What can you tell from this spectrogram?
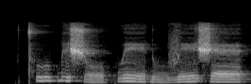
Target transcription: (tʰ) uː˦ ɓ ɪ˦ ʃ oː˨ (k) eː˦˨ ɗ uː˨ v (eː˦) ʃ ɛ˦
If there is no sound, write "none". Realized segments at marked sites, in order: tʰ, kʷ, eː˦

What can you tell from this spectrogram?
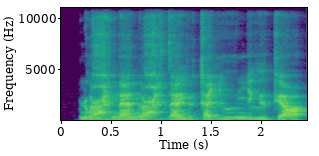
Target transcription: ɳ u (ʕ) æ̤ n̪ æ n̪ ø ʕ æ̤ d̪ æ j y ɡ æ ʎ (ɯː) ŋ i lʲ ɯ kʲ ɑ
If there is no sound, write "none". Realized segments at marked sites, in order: ʕ, ɯː

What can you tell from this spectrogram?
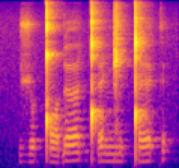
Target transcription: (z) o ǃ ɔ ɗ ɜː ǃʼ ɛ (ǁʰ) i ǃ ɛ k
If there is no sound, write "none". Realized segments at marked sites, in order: ʒ, ŋ͡ǁ

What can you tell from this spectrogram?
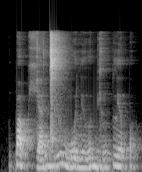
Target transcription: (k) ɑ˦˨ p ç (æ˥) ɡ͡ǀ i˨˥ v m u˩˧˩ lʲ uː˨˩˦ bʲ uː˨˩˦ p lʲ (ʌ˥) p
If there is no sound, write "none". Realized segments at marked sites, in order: p, æ˨˩˦, ʌ˦˨

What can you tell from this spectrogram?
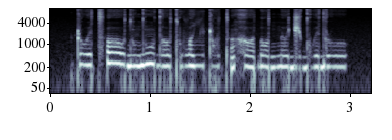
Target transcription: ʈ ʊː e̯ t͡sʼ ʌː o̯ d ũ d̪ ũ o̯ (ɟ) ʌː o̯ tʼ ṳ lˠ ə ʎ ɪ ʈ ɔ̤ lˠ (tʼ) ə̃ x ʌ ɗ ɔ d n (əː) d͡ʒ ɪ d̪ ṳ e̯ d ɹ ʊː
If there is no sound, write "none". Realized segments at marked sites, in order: d̪, tʼ, əː

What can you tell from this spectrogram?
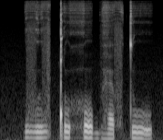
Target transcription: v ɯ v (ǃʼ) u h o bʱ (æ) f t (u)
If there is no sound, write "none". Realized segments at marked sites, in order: ǃ, æ, u

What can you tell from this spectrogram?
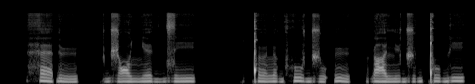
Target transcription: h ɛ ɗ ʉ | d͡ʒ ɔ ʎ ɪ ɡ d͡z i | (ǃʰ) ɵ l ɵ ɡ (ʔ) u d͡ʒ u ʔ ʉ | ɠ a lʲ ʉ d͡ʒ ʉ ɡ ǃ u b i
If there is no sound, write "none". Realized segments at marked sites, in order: ǃ, h

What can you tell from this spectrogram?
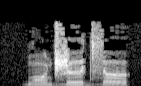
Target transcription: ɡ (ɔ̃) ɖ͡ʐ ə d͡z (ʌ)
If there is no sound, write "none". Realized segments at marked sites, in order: ɔ̃, ʌ

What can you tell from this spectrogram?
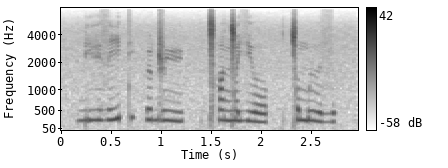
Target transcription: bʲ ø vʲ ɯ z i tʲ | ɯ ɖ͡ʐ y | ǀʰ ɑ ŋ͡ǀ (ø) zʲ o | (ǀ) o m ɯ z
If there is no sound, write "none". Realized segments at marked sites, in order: ø, ǀ

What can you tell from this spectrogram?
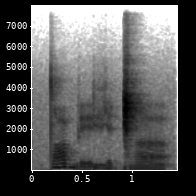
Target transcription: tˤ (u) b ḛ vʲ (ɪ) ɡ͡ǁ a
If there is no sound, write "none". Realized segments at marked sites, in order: ɯ, ɛ

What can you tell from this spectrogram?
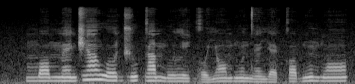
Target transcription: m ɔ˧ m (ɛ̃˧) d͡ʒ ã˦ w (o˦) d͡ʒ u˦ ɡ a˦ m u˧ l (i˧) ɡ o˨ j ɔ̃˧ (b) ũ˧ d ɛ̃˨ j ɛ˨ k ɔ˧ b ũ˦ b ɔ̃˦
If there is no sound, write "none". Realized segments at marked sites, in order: ɛ̃˧, o˦, i˧, b

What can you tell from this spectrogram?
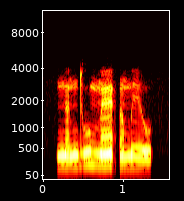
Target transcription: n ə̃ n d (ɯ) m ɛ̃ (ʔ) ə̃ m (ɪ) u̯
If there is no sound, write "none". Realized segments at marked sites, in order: u, ʔ, ɪ

